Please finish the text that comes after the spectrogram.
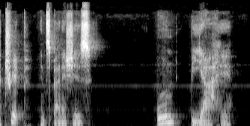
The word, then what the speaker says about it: viaje: A trip in Spanish is un viaje. Let's break the syllables down. So you have B, A, G. Notice the strong B sound over the V and this H over the J.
